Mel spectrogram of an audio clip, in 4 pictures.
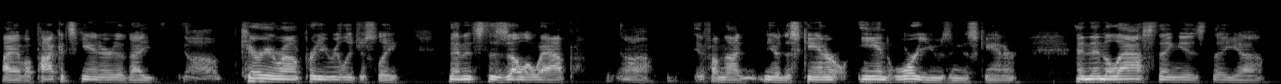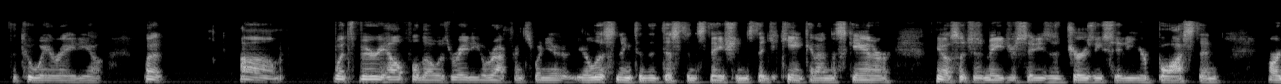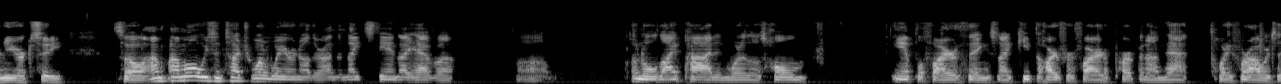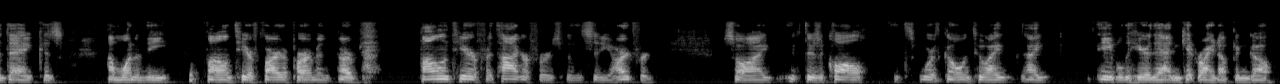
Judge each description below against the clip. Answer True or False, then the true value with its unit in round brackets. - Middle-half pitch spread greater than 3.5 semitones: False (2.7 semitones)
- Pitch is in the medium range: False (110 Hz)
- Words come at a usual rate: True (185 wpm)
